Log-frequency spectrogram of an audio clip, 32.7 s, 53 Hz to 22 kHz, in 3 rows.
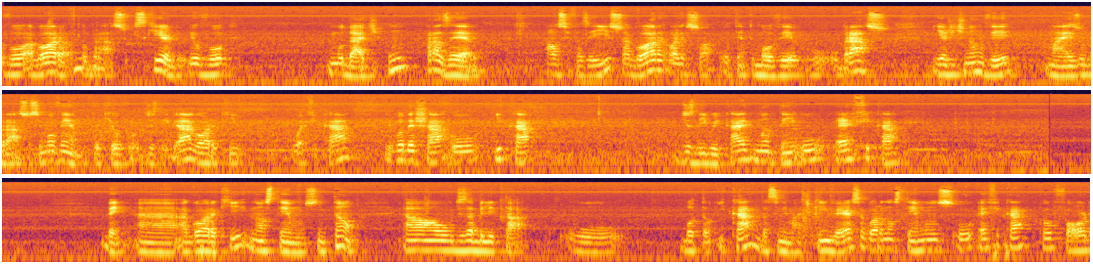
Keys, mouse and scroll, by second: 0.2 click, 0.9 Escape, 3.7-5.2 drag, 6.6 g, 10.8 Escape, 12.4 click, 13.8 click, 21.3 click, 23.1 click, 23.8 r, 25.2 Escape, 31.7 r.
